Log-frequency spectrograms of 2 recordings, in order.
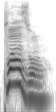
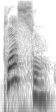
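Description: First: "poison" with a buzzing z in the middle; voiced z sound. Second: "poisson" with a sharp voiceless s; tense double-s sound. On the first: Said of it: "즈 발음으로 바뀌겠구나". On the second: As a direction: say "poisson" with a tense Korean ss in the middle. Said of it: "쌍시옷 이렇게 발음을 해 볼 거고요". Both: Shown as a demonstration.

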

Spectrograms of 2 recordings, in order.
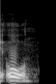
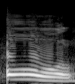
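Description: First: Said in the usual way. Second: Loud, mock British accent. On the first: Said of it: "No, no, let's, let's say it". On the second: Shown as a demonstration. Preacher coaching the congregation to repeat, British accent. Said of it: "let's say it with a British accent".

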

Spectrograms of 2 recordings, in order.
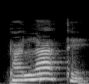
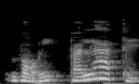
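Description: First: "parlate" higher and falling like an order; commanding tune. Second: Said in the usual way. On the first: Shown as a demonstration. Teacher contrasts statement with order on "parlate". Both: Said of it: "intonacja oraz kontekst powoduje".

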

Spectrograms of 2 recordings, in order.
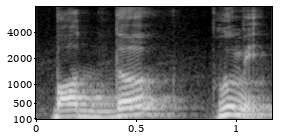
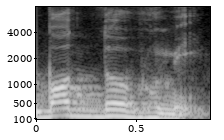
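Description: First: বদ্ধভূমি drawn out very slowly, d held double; slow doubled consonant. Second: বদ্ধভূমি with a doubled d, as one word; doubled consonant. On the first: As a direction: break বদ্ধভূমি into slow parts, "bod-do... bhumi". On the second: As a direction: say বদ্ধভূমি as "bod-do-bhumi". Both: Shown as a demonstration. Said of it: "দ্বিত্ব হয়".

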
